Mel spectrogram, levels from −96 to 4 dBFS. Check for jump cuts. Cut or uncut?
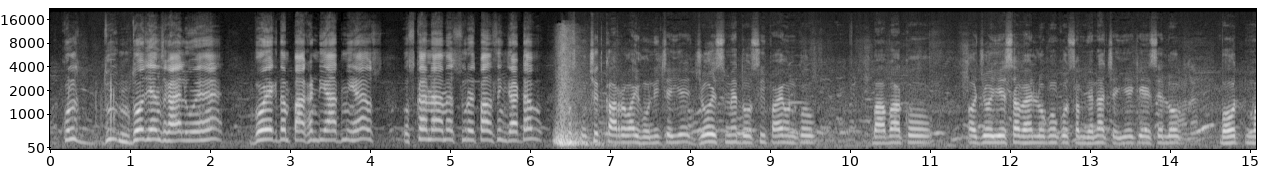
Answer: cut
